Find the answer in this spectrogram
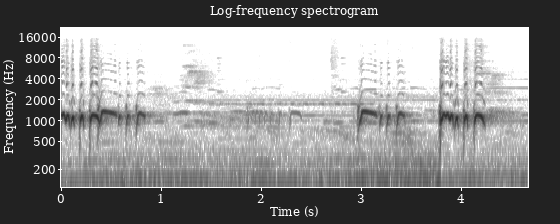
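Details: Caged local zebra doves raised on a pole in Kuningan, West Java, Indonesia, a big-voiced and a crystal-voiced bird: quick tumbling coo phrases open and close, with a fainter soft series of coos in between.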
